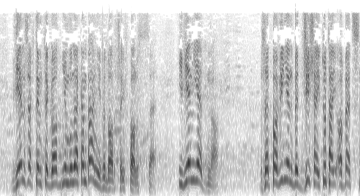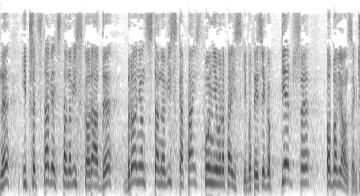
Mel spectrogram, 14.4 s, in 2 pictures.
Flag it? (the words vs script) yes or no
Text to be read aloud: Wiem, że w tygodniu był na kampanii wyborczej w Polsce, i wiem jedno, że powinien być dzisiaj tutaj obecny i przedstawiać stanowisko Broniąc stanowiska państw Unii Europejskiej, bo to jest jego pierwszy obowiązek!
yes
